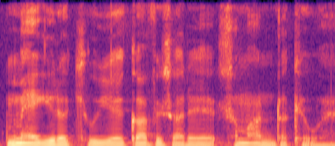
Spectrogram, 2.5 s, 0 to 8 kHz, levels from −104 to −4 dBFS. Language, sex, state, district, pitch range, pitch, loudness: Hindi, male, Delhi, New Delhi, 115-120 Hz, 120 Hz, -16 LUFS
